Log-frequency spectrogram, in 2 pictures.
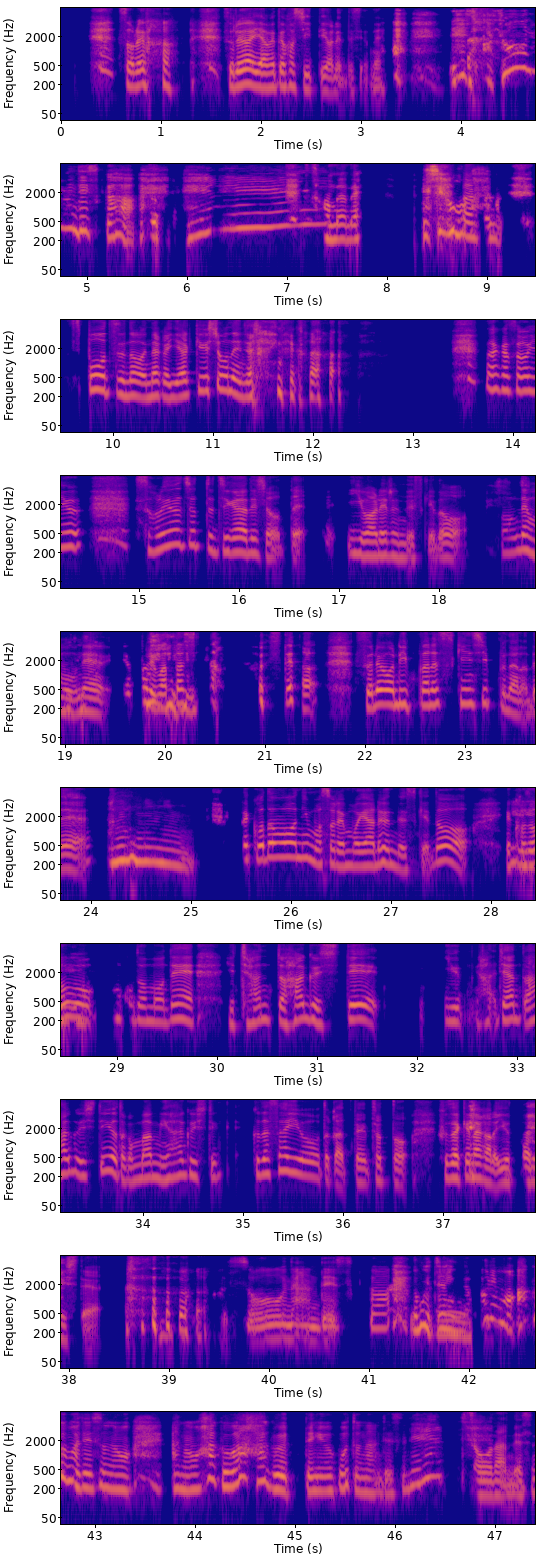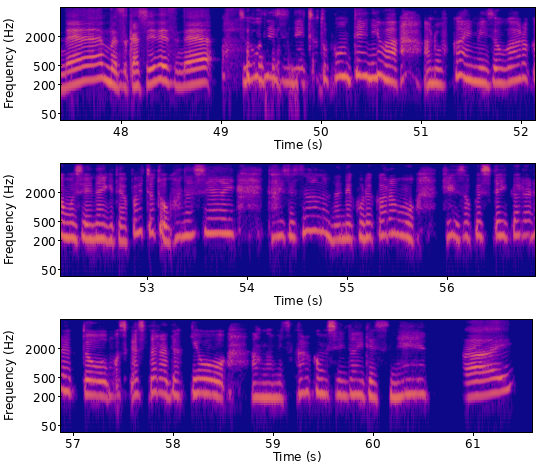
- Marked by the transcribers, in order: laughing while speaking: "それは"; chuckle; laughing while speaking: "そう"; laughing while speaking: "じゃないんだから"; other background noise; chuckle; laughing while speaking: "私としては"; unintelligible speech; laugh; chuckle
- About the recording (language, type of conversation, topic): Japanese, podcast, 愛情表現の違いが摩擦になることはありましたか？
- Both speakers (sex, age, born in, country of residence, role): female, 45-49, Japan, United States, guest; female, 60-64, Japan, Japan, host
